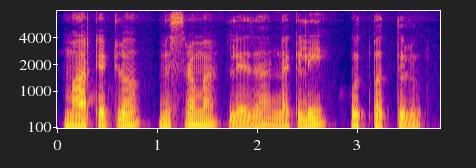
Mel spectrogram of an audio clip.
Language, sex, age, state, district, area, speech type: Telugu, male, 18-30, Andhra Pradesh, Eluru, urban, read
